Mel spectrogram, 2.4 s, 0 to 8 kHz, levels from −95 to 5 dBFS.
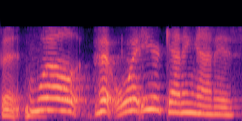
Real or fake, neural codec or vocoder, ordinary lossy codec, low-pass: real; none; AAC, 16 kbps; 7.2 kHz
